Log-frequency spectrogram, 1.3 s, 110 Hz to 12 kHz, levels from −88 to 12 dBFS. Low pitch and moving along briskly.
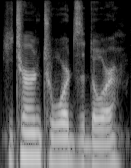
Yes: low, 120 Hz; fast, 230 wpm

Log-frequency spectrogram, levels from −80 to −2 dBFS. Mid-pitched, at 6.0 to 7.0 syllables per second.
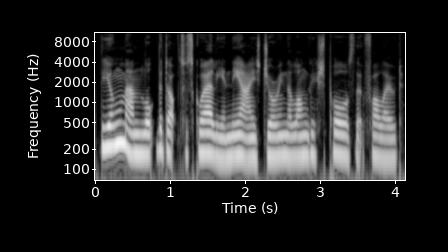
Yes: medium, 170 Hz; 6.3 syllables/s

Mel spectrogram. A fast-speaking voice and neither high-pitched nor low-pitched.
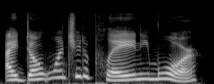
No: fast, 225 wpm; high, 235 Hz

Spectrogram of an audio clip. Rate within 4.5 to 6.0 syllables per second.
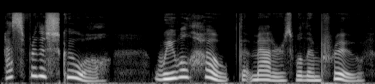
No: 4.3 syllables/s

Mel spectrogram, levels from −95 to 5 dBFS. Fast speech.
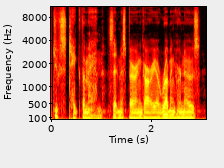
No: average, 190 wpm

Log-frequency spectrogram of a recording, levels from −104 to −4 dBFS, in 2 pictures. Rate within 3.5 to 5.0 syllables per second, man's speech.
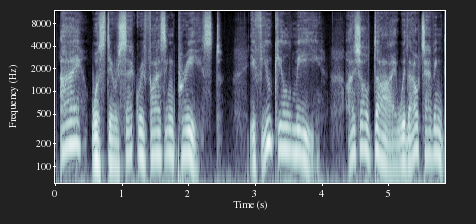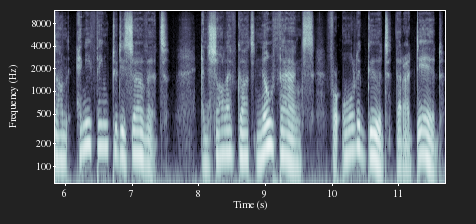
Yes: 4.2 syllables/s; male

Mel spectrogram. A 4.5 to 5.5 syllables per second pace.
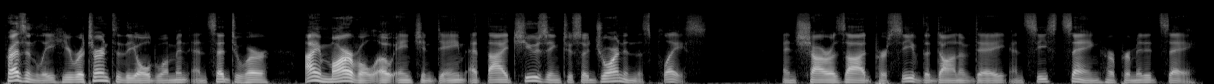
Yes: 5.0 syllables/s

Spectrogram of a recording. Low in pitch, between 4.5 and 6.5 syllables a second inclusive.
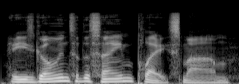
No: low, 110 Hz; 4.1 syllables/s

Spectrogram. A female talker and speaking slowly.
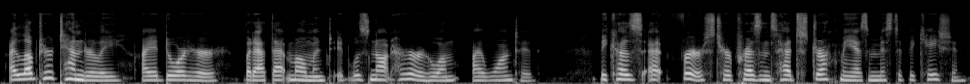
No: female; average, 180 wpm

